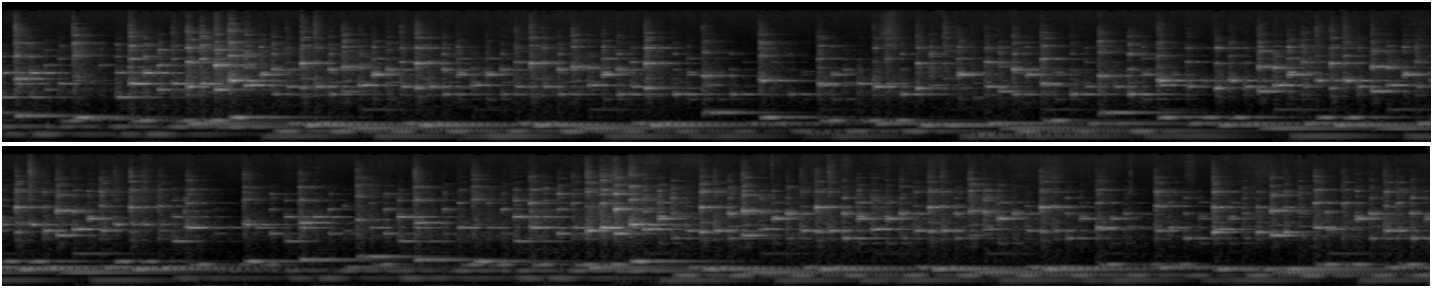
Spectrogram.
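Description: Solo concert marimba played with mallets: a continuous stream of quick struck notes over low bass notes that ring on beneath them, with no break.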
